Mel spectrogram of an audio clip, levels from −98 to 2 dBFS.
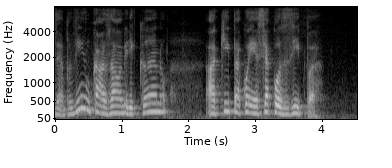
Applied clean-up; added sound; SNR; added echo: none; none; none; none.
